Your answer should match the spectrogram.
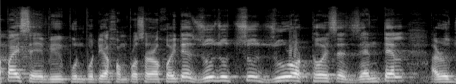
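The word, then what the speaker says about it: jujutsu: এক ধরনের সমরকলা আর জিউ-জিতসুর কিন্তু প্রকৃত উচ্চারণ সেই সমরকলার প্রকৃত উচ্চারণ মার্শাল আর্টর প্রকৃত উচ্চারণ জিউ-জিতসু নহয় জু-জুৎসু জাপানিজ এক কলা সেলফ ডিফেন্সর জাপানিজ এক কলা এই কলাটোর প্রকৃত নামটো হৈছে জু-জুৎসু জে-ইউ-জে-ইউ-টি-এস-ইউ জু-জুৎসু মোর ভিজুয়াল সমূহ ইতিমধ্যেই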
